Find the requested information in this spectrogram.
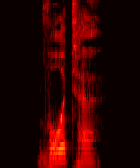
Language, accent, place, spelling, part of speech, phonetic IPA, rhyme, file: German, Germany, Berlin, Wote, noun, [ˈvoːtə], -oːtə, De-Wote.ogg
- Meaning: Vote (male or of unspecified gender) (a man, boy or person belonging to the Votic people)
